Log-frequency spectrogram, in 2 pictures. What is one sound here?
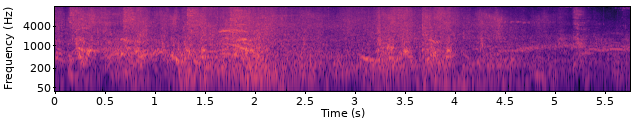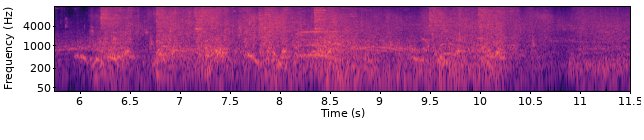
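Blades swish and clash in a fast fight.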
